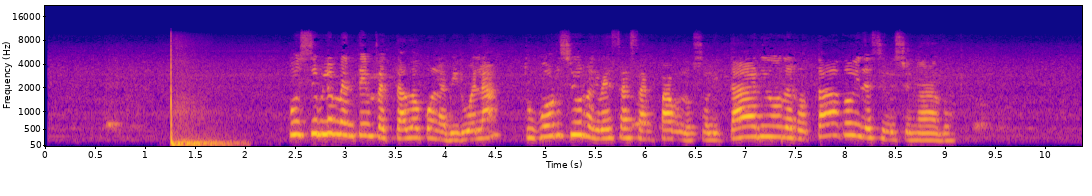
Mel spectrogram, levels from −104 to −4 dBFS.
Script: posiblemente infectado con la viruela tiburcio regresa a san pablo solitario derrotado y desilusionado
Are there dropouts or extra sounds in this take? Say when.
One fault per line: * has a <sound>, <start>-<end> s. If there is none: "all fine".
* has a thud, 1.2-2.1 s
